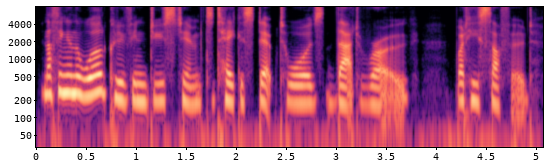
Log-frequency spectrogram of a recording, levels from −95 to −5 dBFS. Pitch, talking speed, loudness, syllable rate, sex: 200 Hz, 215 wpm, -19 LUFS, 5.5 syllables/s, female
